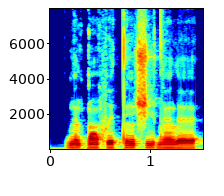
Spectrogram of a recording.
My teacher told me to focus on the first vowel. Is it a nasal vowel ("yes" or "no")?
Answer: yes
